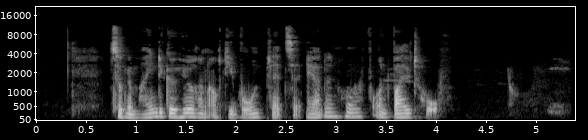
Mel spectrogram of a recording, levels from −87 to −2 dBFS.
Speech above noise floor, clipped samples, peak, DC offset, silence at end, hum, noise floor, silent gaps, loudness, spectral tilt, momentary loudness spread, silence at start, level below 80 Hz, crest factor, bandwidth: 46 dB; under 0.1%; -6 dBFS; under 0.1%; 0.6 s; none; -75 dBFS; none; -30 LUFS; -5.5 dB/octave; 7 LU; 0.75 s; -68 dBFS; 24 dB; 11.5 kHz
